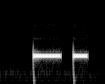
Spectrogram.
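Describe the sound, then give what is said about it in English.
Two steady electronic ring tones of a phone call being placed to connect with a guest, a longer burst followed by a shorter one after a brief gap, clear and loud with no voices. “I hope it does, because I can see the phone, I can hear the phone ringing.”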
